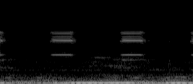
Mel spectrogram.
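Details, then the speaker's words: International HD big rig, MaxForce engine, misfire on a couple of cylinders, crank no start, scan shows no ECM communication: with key on, a high dash buzzer beeps about every 0.7 s over a low rumble; continuous warning beeping. "what happens when the keys on on this truck it just keeps beeping like that man so it's going sometimes it takes a while"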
